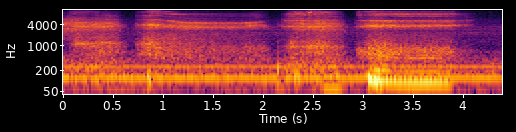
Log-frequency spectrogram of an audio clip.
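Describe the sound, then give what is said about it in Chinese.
Snoring: three raspy, breathy swells in a slow rhythm, each separated by a brief pause, over a steady low hum with no talking. “在他打呼噜的时候，所有的黑暗慢慢的从他的身体里面流出来”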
